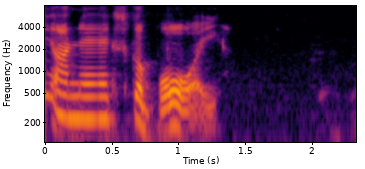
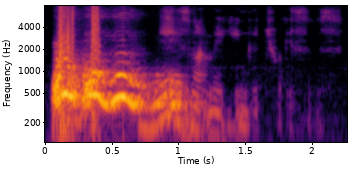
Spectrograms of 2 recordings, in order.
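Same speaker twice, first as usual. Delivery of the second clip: loud, high, slow scolding call; 14 semitones higher, 12 dB louder, much slower than usual. Real, not acted. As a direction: drag it out loud so the dog hears. Scolding the misbehaving dog aloud.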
